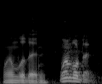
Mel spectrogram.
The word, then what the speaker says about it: Wimbledon: Wimbledon. The most mispronounced word in sports. Really? Million people over the weekend. I won't name it who. Yeah. Very prominent sports guy. Wimbledon. It's a D, not a T.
